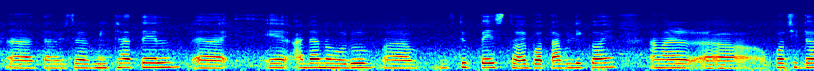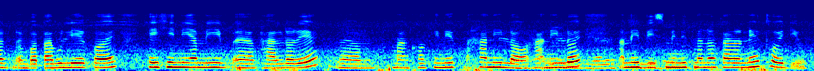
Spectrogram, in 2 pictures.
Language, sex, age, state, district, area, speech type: Assamese, female, 30-45, Assam, Nalbari, rural, spontaneous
